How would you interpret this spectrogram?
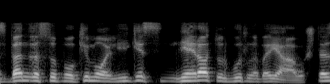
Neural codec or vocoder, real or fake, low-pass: codec, 16 kHz, 0.8 kbps, ZipCodec; fake; 7.2 kHz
